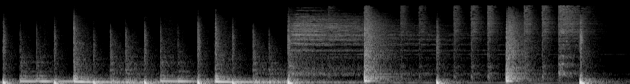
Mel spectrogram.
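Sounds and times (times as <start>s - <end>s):
drum kit: 0.0s - 6.2s.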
